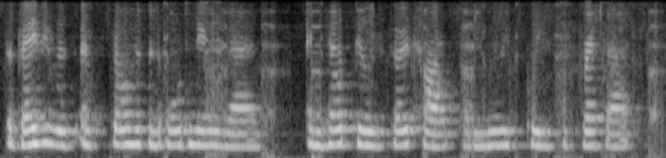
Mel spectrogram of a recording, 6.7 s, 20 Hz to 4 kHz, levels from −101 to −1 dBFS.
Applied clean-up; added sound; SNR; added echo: neural separator model SepFormer DNS4.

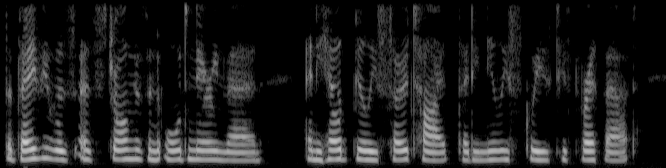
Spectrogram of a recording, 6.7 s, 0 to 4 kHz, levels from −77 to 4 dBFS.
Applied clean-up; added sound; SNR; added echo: none; none; none; none.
